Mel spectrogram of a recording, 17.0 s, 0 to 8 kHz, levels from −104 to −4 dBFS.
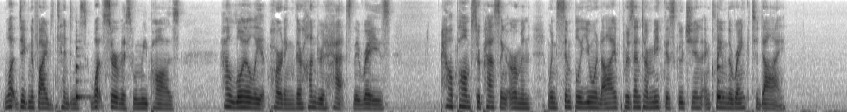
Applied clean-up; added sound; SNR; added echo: none; Bowed string instrument; 6 dB; none.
